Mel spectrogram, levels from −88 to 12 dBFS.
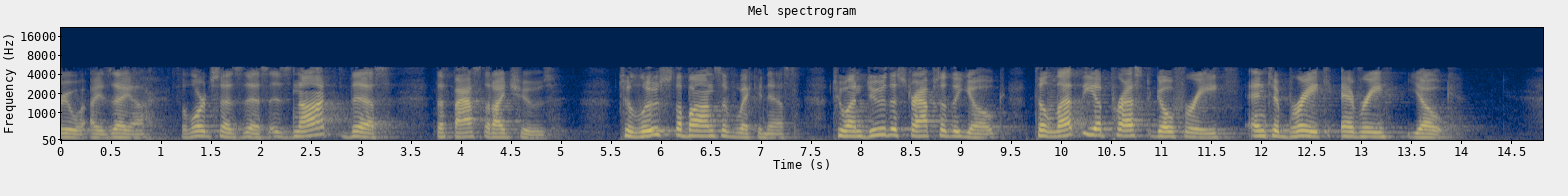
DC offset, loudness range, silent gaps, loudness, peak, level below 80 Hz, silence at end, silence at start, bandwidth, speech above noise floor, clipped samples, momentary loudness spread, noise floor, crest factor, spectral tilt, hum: under 0.1%; 3 LU; none; -17 LUFS; 0 dBFS; -58 dBFS; 0.9 s; 0 s; 5.4 kHz; 41 dB; under 0.1%; 12 LU; -57 dBFS; 18 dB; -4 dB/octave; none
